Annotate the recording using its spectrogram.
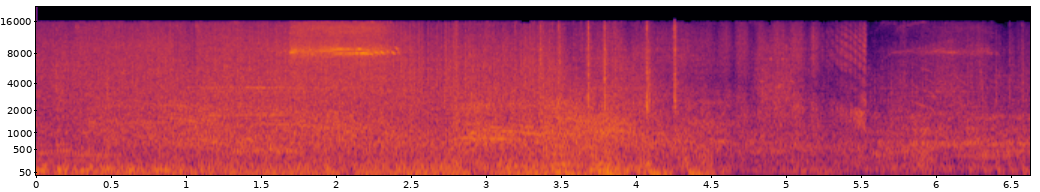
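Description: Blades slash and clash in a fast game fight.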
